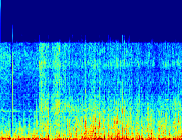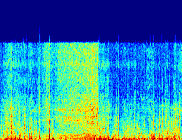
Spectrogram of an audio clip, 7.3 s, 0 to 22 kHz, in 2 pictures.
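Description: DJI Phantom 2 quadcopter's rotors buzzing steadily, picked up by the onboard camera, with wind noise on the microphone. About five seconds in, the rotor pitch dips and rises again briefly.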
